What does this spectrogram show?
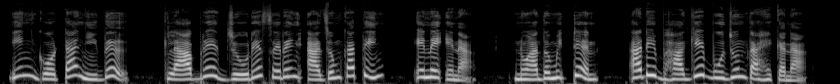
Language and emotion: Santali, happy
